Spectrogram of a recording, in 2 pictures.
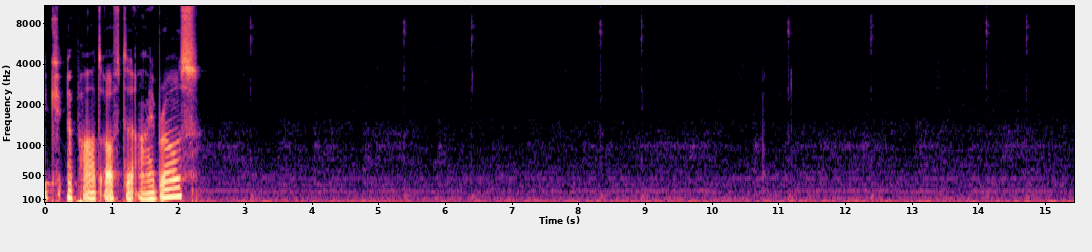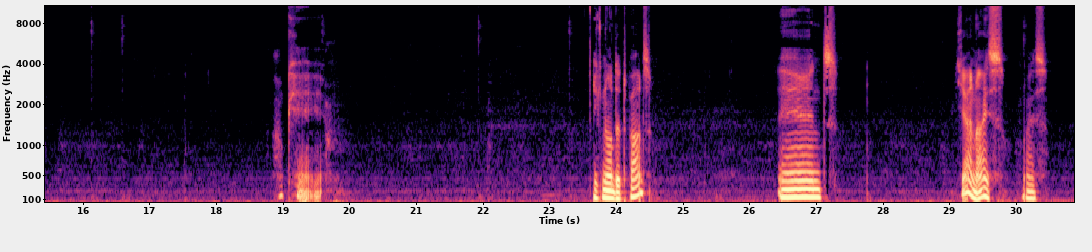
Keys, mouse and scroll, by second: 21.9-30.8 drag.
